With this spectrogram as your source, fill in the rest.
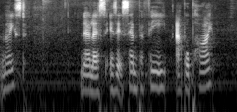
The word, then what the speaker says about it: Semper Fi: No, let's Semper Fi rhymes with apple pie.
